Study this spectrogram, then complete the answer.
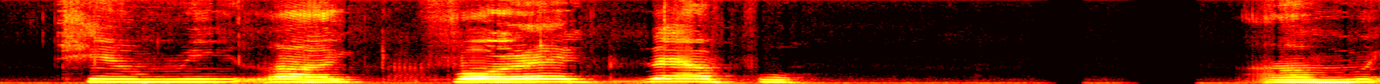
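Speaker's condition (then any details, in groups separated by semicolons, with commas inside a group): Cerebral palsy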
